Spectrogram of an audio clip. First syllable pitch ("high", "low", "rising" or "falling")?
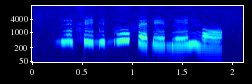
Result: high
